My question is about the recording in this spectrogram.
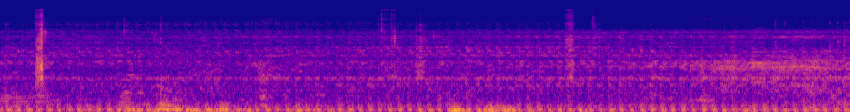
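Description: Low, steady engine rumble from a nearby motor vehicle, with a sharp click about a third of a second in.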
